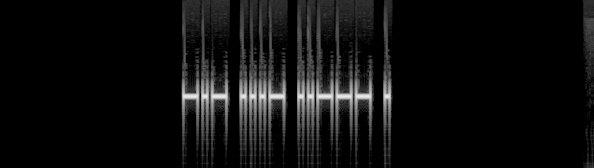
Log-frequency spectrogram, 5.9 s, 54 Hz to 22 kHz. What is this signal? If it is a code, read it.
Morse code, heard as a keyed tone, about 25 wpm, 700 Hz. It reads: KV2E
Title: USA Call Signs - 4 Characters - 25wpm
